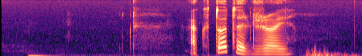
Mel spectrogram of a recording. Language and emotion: Russian, neutral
